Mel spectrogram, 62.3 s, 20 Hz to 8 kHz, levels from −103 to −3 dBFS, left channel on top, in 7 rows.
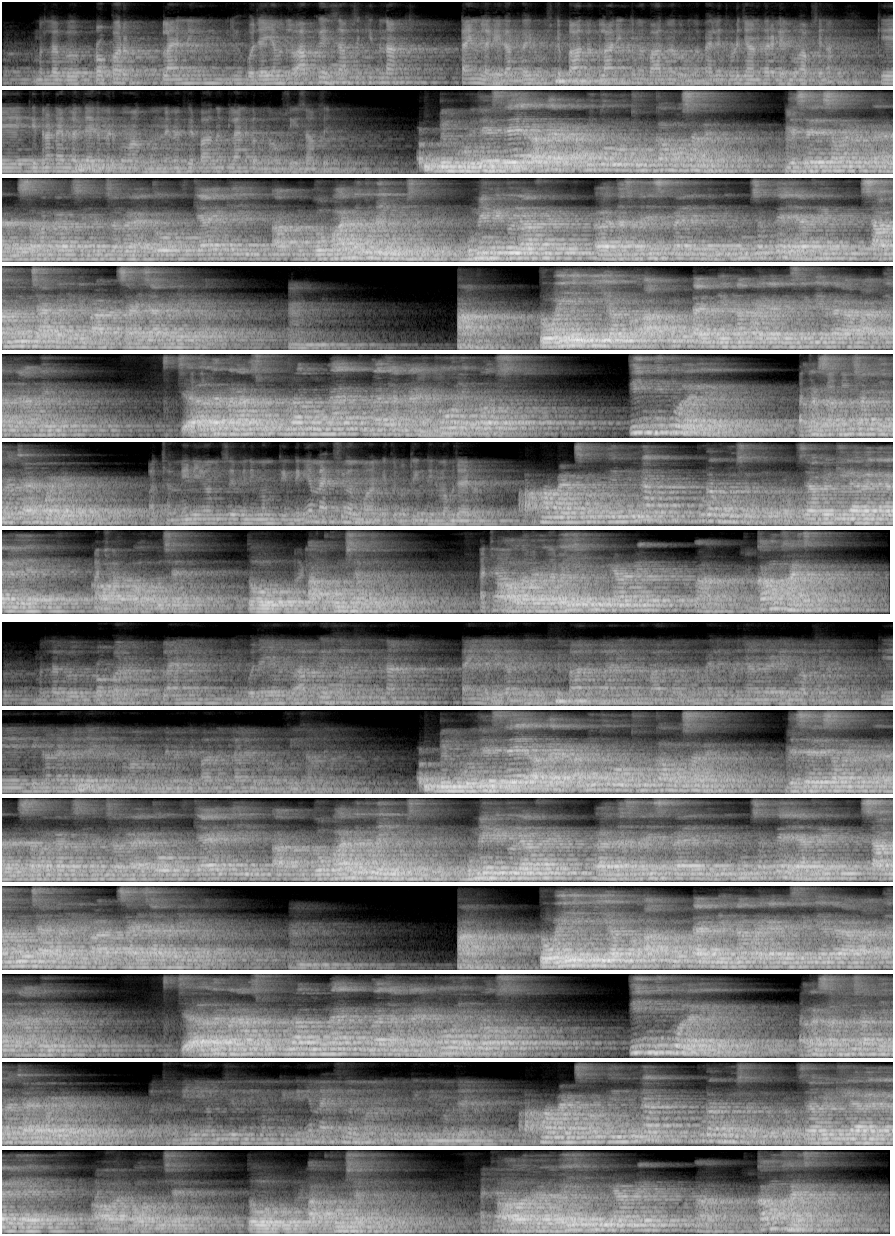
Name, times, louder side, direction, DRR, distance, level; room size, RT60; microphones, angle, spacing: voice 1, 0.3-4.1 4.6-12.3 16.7-17.0 26.6-26.7 29.6-30.1 32.3-32.6 37.5-37.8 39.8-40.4 43.6-44.7 46.0-49.4 54.4-54.7 56.4-56.7 58.2-59.4 60.8-61.1, left 2 dB, 65° left, 5 dB, 0.5 m, -34 dB
voice 2, 13.1-16.1 16.7-23.4 23.7-26.1 26.4-28.8 31.3-31.5 32.1-36.2 37.4-40.7 41.9-42.9 43.6-45.6 49.8-53.8 54.3-55.3 55.9-56.2 56.5-57.3 58.4-59.9 60.4-60.6 61.0-61.5, equal, 10° left, -8 dB, 1.0 m, -23 dB
10.5 x 3.7 x 2.8 m, 2.6 s
head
